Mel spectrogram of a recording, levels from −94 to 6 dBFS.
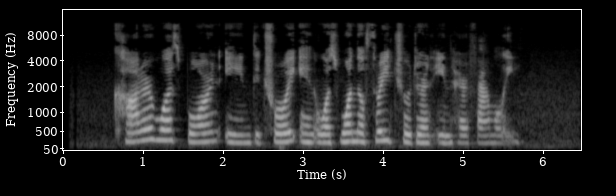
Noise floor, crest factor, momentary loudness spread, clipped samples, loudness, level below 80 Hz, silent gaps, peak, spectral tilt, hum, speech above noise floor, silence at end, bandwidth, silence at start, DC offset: -64 dBFS; 20 dB; 10 LU; under 0.1%; -30 LUFS; -78 dBFS; none; -10 dBFS; -3.5 dB/octave; none; 34 dB; 0.8 s; 11.5 kHz; 0.65 s; under 0.1%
